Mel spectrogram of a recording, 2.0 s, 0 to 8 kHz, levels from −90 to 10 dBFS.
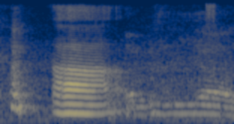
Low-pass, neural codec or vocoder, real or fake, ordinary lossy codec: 7.2 kHz; vocoder, 22.05 kHz, 80 mel bands, WaveNeXt; fake; none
